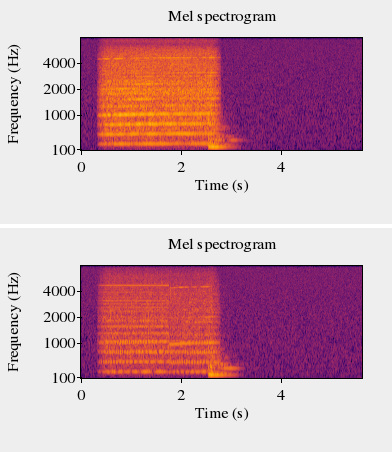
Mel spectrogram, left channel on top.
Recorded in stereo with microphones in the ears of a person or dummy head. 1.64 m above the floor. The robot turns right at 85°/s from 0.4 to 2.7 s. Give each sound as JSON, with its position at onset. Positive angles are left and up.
{"t": 2.5, "sound": "a snare drum", "side_deg": 80, "distance_m": 5.5}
